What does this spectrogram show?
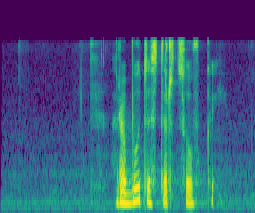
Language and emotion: Russian, neutral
